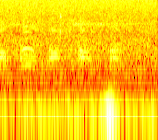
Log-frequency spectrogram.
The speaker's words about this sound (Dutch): Op de achtergrond hoor je wat ganzen. Die in het gras wat aan het eten zijn.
